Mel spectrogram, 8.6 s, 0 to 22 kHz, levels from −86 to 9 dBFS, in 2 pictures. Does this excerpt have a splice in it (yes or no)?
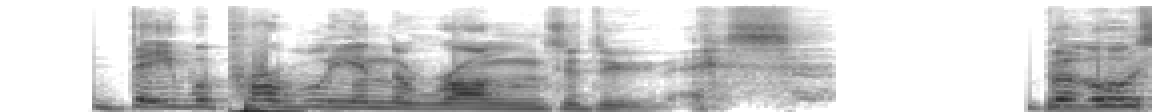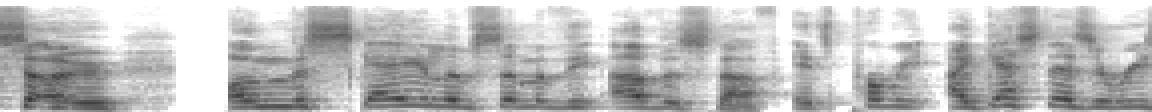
no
